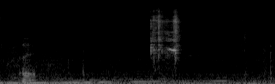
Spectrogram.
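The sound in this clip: Camera shutter clicking as a photo of two people is taken, a short sharp burst of snapping noise partway through, with people talking throughout.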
